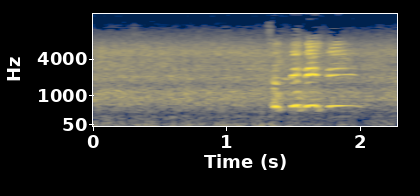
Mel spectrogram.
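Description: Steady outdoor background noise with a low rumble. About one and a half seconds in comes a brief, high-pitched voice sound of about half a second.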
